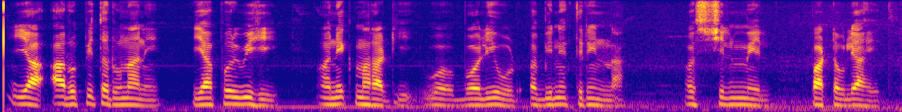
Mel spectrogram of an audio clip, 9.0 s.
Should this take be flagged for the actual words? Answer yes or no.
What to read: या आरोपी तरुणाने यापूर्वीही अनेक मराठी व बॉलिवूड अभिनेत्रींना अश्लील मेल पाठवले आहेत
no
